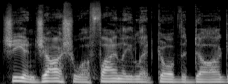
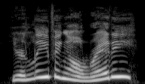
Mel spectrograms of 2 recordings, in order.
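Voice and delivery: put-on high, louder little-girl outcry; dismayed child's cry; 11 semitones higher, 5 dB louder than usual. A narrator's reading. Girl seeing the dog's owners leave, high dismayed cry. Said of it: "cried Mary".

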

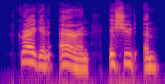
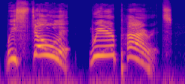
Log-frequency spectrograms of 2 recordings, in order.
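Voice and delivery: put-on high, drawn-out kid's shout; child's proud shout; 11 semitones higher than usual. A narrator's reading. Boy pirate answering policeman, high shout back. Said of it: "Amos shouted back".

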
